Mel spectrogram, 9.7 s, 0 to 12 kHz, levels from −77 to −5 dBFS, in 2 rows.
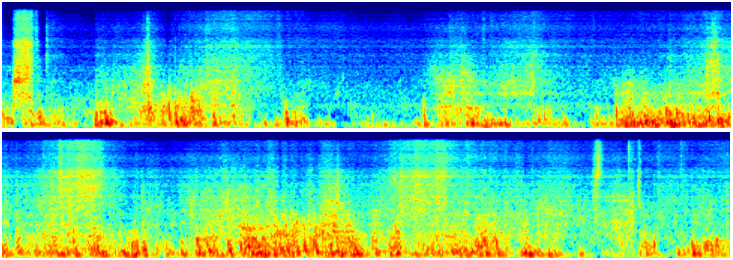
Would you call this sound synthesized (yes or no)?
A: yes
